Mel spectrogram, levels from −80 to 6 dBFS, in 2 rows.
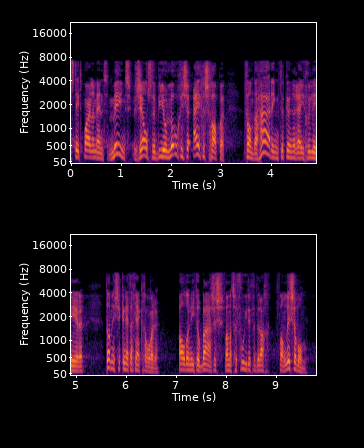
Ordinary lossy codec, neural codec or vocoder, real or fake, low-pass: none; codec, 16 kHz, 4 kbps, FunCodec, trained on LibriTTS, 50 frames a second; fake; 7.2 kHz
